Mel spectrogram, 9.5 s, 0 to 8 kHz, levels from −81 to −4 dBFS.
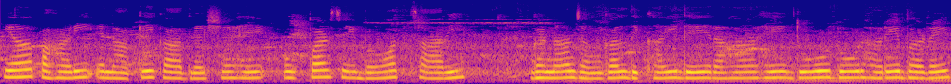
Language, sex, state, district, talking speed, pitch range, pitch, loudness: Hindi, female, Madhya Pradesh, Dhar, 125 wpm, 215-230 Hz, 220 Hz, -15 LUFS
